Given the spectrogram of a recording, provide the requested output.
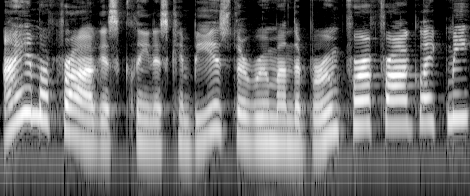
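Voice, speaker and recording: A woman's put-on character voice, croaky and fairly high, at a very fast pace with very wide pitch swings. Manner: polite, pleading.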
